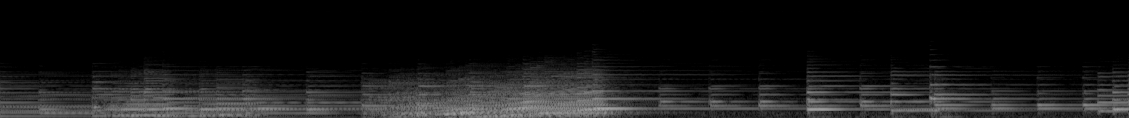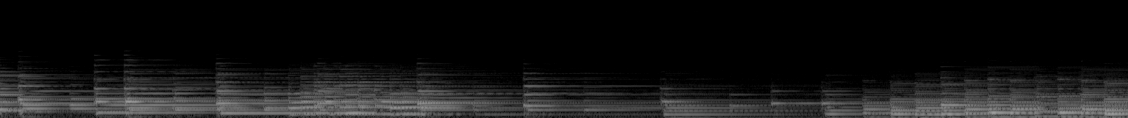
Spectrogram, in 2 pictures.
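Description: Solo piano music. A quick flurry of notes swells to its loudest about seven seconds in, then gives way to slower, separate notes and chords.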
